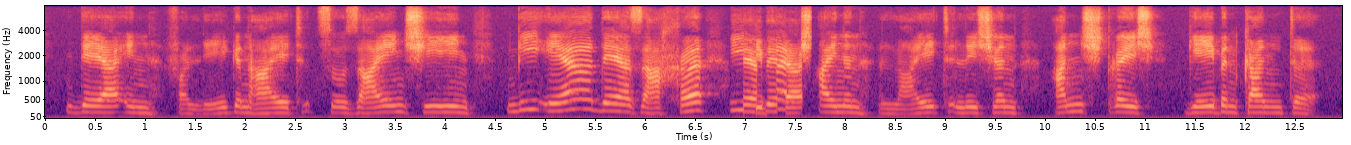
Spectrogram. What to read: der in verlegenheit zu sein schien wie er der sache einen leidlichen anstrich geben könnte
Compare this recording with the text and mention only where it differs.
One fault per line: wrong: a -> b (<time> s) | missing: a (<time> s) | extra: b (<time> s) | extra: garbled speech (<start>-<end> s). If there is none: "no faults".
extra: garbled speech (6.8-7.7 s)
